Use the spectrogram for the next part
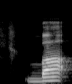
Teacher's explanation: ബ രണ്ട് ചുണ്ടും അടച്ചുവെക്കണം മേലെ ചുണ്ട് അല്പം പുറത്തേക്കും താഴെ ചുണ്ട് അല്പം ഉള്ളിലേക്കും ചേർന്നു നിൽക്കും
